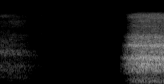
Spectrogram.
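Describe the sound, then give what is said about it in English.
A breath trails off into a short silence, then a loud, breathy rush of air begins, a deep deliberate exhale through the mouth during a guided breathing exercise, with no talking. “Whatever came out, whatever you feel is still coming through, go ahead and breathe it out as we do our next breath, okay?”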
